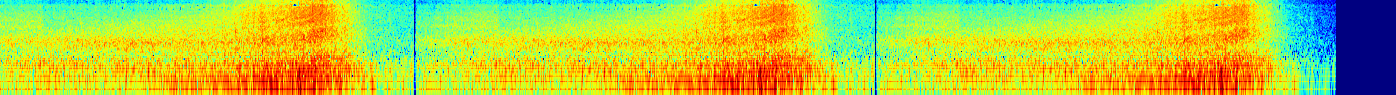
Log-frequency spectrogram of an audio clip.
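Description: Whooshing sound effect for an animated end-screen graphic: three rushes of noise, each swelling over several seconds and then falling away, about nine seconds apart, as if looped.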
